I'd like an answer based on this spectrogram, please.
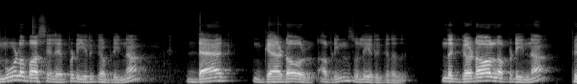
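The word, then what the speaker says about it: דג: பாஷையில் எப்படி இருக்குது அப்படின்னா, டேக் கடால் அப்படின்னு சொல்லி இருக்கிறது. இந்த கடால் அப்படின்னா பெரிய, மிகப்பெரிய அப்படின்னு அர்த்தம். இந்த டேக் அப்படின்னு வருது பார்த்தீங்களா, அது வந்து எப்படி உச்சரிப்பாங்கன்னா டாக் அப்படின்னு சொல்லி உச்சரிப்பாங்க.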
